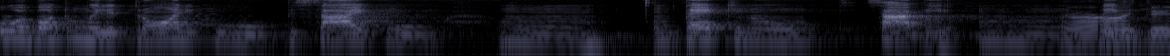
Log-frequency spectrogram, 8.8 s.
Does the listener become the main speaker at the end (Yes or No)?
Yes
